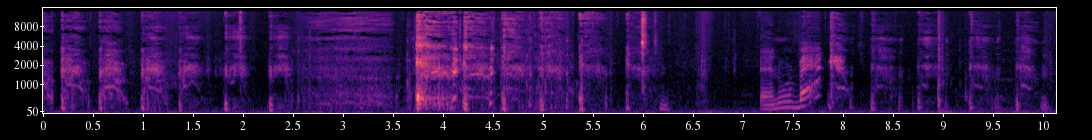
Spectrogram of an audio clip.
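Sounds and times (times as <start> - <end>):
person coughing: 0.0 - 2.6, 3.6 - 6.3, 7.8 - 10.1
speech: 7.3 - 7.9.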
